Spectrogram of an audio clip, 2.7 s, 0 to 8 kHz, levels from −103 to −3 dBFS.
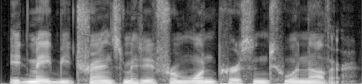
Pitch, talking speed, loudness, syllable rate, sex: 110 Hz, 200 wpm, -17 LUFS, 5.8 syllables/s, male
